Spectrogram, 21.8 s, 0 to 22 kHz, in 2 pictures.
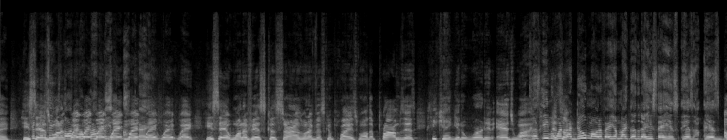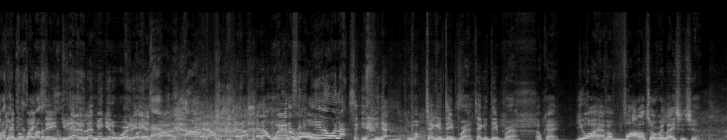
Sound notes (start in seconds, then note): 18.5 inhales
